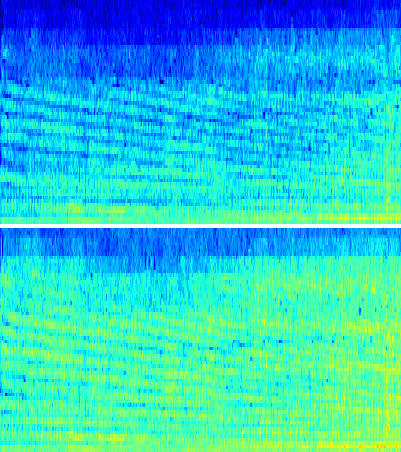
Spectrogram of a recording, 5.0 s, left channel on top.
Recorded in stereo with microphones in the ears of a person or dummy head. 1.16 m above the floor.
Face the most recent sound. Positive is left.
turn(degrees=-35)  # may be behind; listen again after turning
